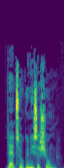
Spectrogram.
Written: landsorganisation

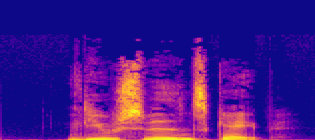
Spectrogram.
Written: livsvidenskab

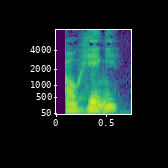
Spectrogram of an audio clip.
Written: afhængig

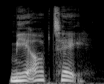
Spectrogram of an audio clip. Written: meroptag

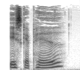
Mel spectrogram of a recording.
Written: ESKAPADERNES

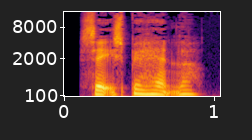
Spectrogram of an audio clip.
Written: sagsbehandler

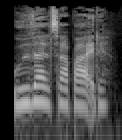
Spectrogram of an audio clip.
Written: udvalgsarbejde

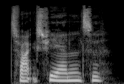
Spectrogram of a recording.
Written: tvangsfjernelse

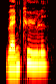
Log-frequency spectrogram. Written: vandkølet

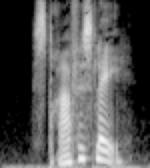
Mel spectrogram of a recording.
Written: straffeslag

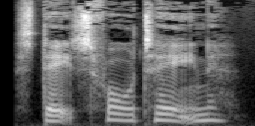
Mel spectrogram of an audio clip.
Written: statsforetagende

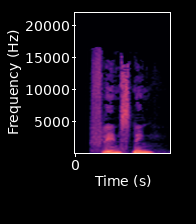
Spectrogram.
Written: flænsning

